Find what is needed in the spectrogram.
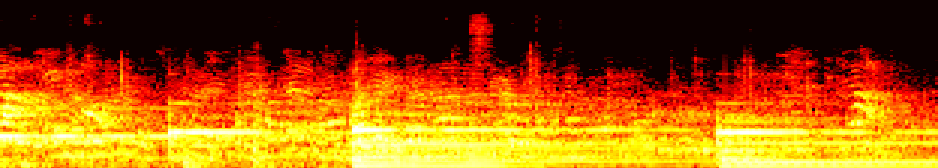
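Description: Background music of sustained chords that change every second or two, each new chord starting a little louder, with children's voices chattering over it.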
